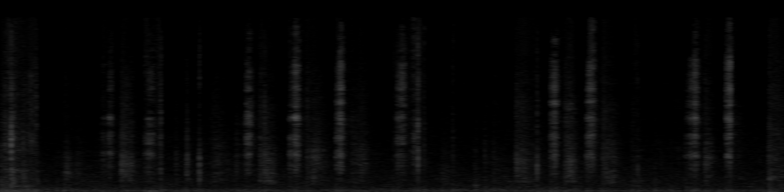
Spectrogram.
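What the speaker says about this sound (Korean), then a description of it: "요 부분을 가위나 칼로 잘라주세요." Repeated snips of scissors cutting through bag material, the lining trimmed while making a glowing aurora mini bag; crisp irregular cuts close by, fairly quiet, with no talking.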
